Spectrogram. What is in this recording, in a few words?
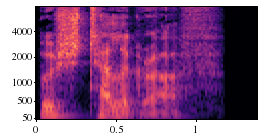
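"bush telegraph", British English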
